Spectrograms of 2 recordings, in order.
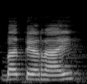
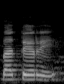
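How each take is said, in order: First: The word ends with an ai diphthong. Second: The word ends with a plain i vowel. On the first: This is the standard form. The speaker calls it right. "kata baku" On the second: This is the non-standard form. The speaker calls it wrong. "kata non-baku"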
